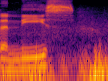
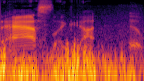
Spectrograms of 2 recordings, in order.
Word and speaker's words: anise: It had that anise, or I called it ass. How do you pronounce that?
